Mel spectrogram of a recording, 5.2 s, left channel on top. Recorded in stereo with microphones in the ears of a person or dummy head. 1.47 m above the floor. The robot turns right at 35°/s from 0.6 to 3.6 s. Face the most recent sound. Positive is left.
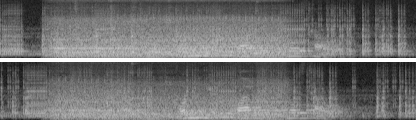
turn(degrees=-5)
